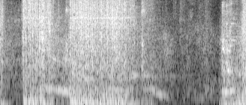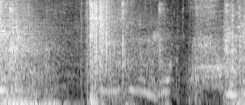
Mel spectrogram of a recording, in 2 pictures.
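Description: Dual Afuris Prime submachine guns in Warframe spraying rapid bursts of gunfire, three long rattling volleys with short gaps between them, mixed with whooshing game effects.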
